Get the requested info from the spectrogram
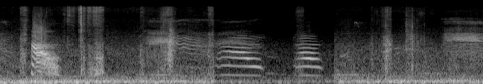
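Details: Bopha, a female cat in Siem Reap, Cambodia, follows the camera while walking and utters two short, clear meows close together midway through, over constant low rumbling background noise and brief other sounds.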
